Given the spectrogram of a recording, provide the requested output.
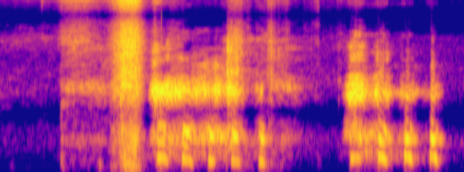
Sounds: Laughter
